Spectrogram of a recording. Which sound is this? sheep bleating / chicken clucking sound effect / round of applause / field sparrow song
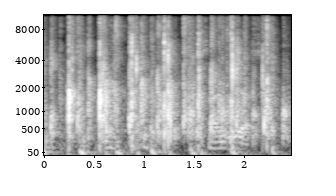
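round of applause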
